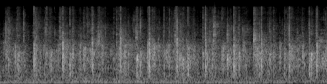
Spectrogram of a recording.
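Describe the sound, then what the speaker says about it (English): An audience at an earthquake safety fair workshop applauds a panel on tall building safety, a dense, fairly loud round of many hands clapping that holds steady throughout. "let's give them a round of applause"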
